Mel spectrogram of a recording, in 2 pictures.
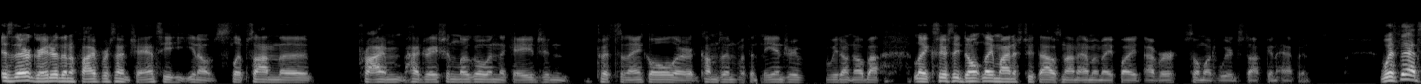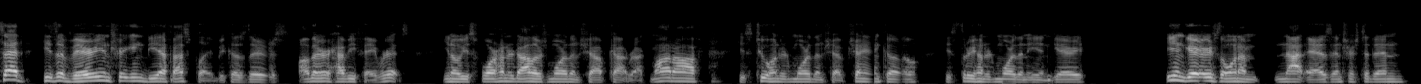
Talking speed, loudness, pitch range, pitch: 200 wpm, -26 LUFS, 110-140 Hz, 125 Hz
